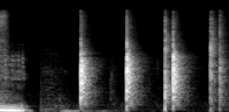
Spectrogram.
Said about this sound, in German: hier, das hast du vergessen, Digga, zu klatschen. Das klatschen ne? Ja, ja ich habe angefangen.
